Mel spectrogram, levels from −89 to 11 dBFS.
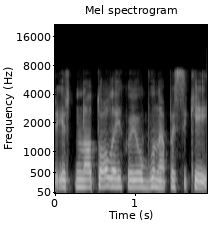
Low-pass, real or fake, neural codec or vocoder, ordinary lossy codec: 7.2 kHz; fake; codec, 16 kHz, 4.8 kbps, FACodec; MP3, 96 kbps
